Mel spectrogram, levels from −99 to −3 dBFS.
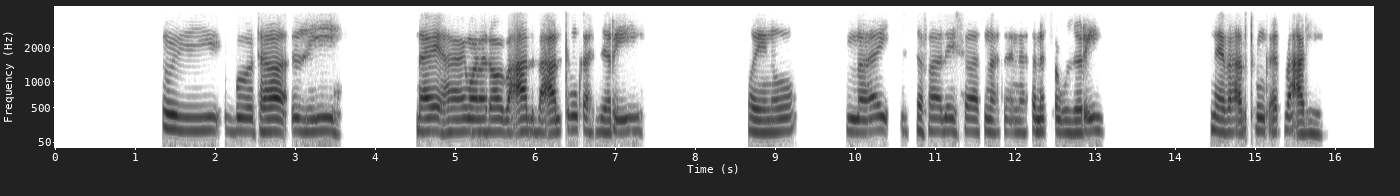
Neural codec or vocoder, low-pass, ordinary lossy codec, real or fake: codec, 16 kHz, 2 kbps, X-Codec, HuBERT features, trained on balanced general audio; 3.6 kHz; Opus, 64 kbps; fake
